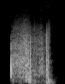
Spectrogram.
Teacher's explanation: maka mim akan dibaca dengan silah, dengan baris di hadapan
